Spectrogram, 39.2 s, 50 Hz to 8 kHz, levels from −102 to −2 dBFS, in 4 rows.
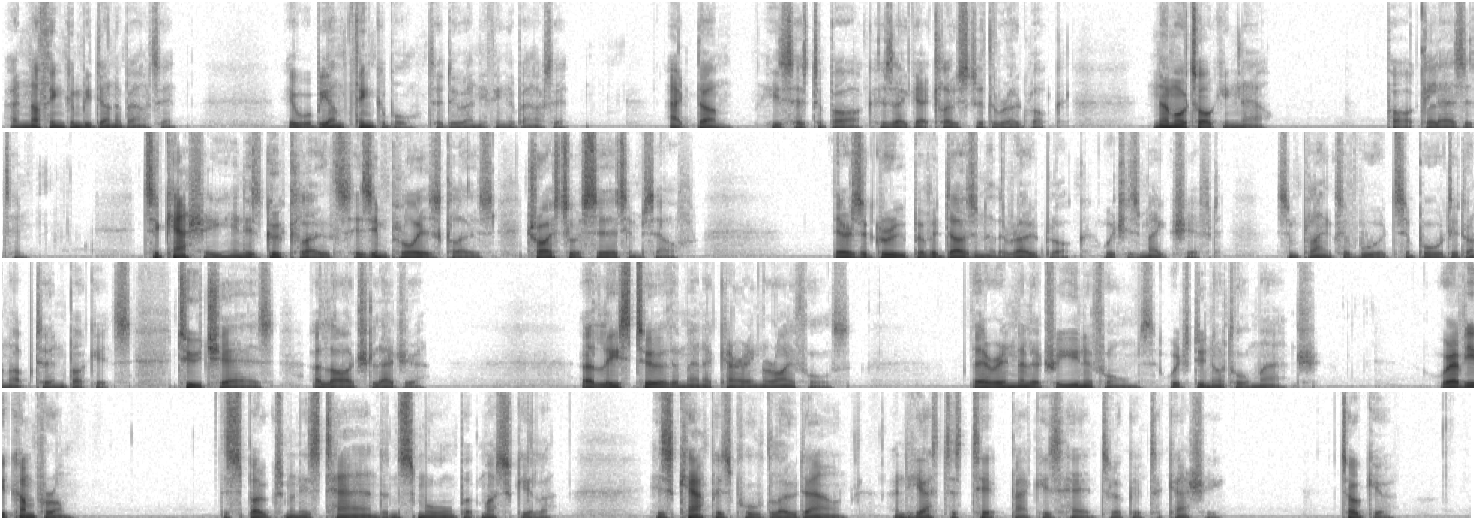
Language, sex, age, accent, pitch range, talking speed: English, male, 40-59, British, 85-100 Hz, 195 wpm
